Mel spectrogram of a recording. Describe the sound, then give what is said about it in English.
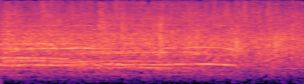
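A crowd applauding steadily, a dense wash of clapping at an even, fairly loud level throughout, with no one speaking over it. “One more round of applause for everybody.”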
